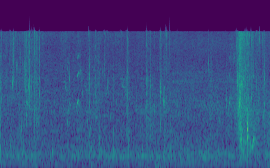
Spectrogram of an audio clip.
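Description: A duck bathing in a shallow plastic tub of water, paddling and splashing in small spatters, with a louder burst of splashing near the end.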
